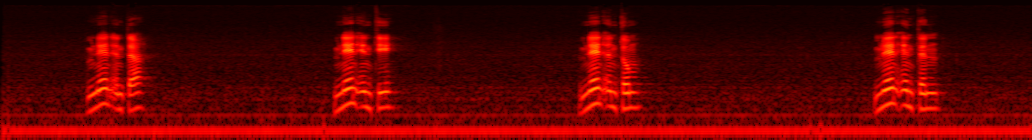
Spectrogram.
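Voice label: where are you from, Libyan arabic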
